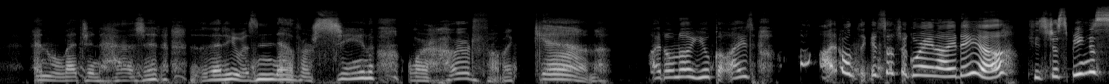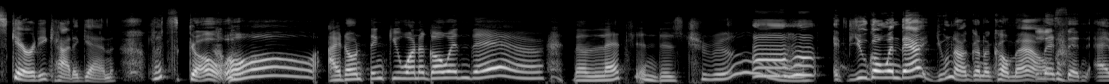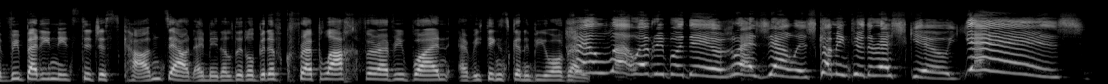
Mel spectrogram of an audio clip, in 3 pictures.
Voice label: Character VO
